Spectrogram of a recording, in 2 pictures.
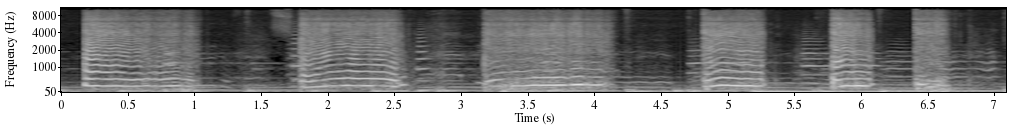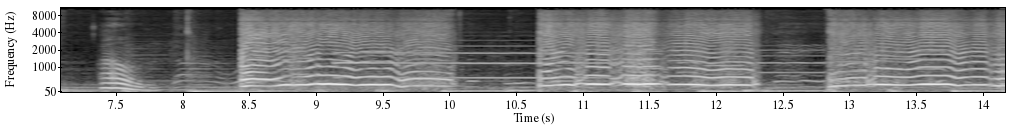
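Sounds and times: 
lips buzzing trumpet embouchure up a scale: 0.0 - 1.2, 1.8 - 4.2, 4.8 - 6.9, 8.5 - 14.1.

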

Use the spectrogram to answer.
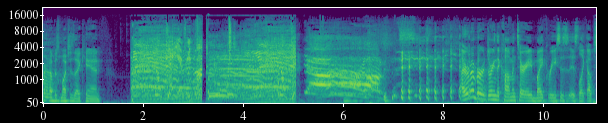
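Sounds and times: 
speech: 0.1 - 1.2, 1.8 - 3.4, 8.5 - 11.0
people yelling and screaming: 1.8 - 7.0
laughter: 6.7 - 8.8.

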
